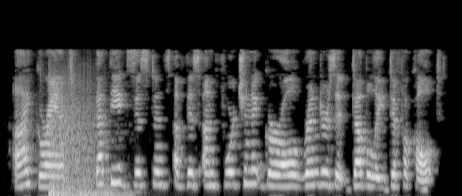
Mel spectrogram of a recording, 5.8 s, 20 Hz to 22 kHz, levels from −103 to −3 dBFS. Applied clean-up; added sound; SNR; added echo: classical method Wiener filter.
